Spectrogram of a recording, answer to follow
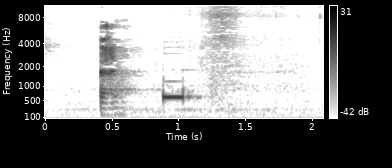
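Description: A single short telephone beep about a second in, the line dropping just after a phone-in caller says goodbye. A brief voice sound comes just before it.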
